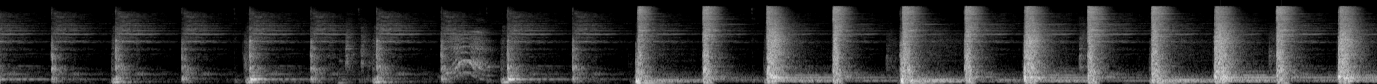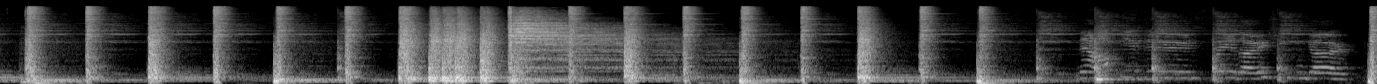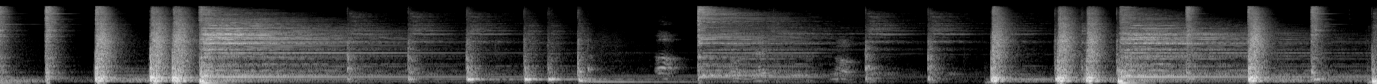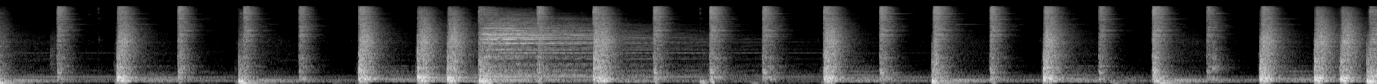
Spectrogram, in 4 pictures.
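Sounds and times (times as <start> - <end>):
drum kit beat: 0.0 - 55.0
heavy drum hits: 6.4 - 33.7, 37.4 - 55.0.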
